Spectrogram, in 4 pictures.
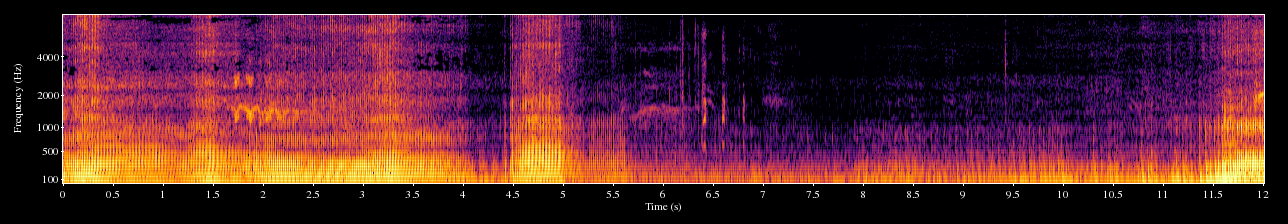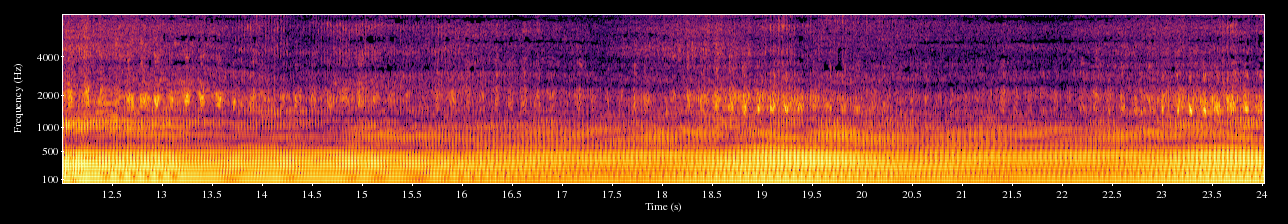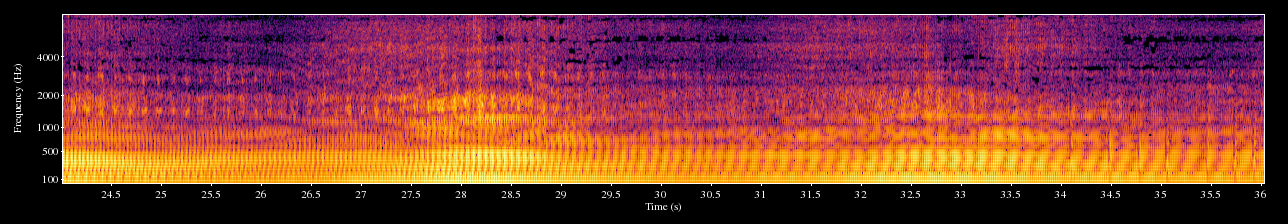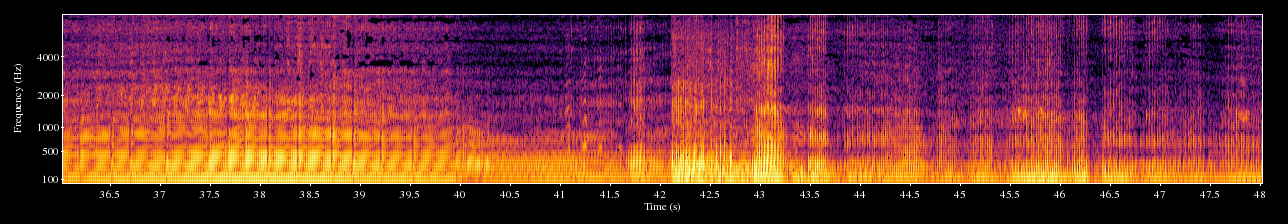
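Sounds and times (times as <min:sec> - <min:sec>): motorcycle engine revving: 0:00.0 - 0:06.0, 0:07.4 - 0:48.0.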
